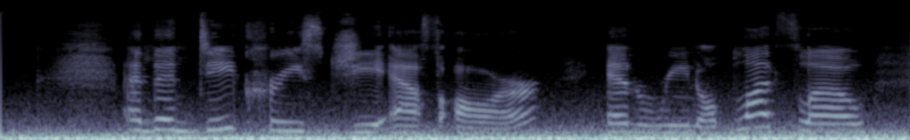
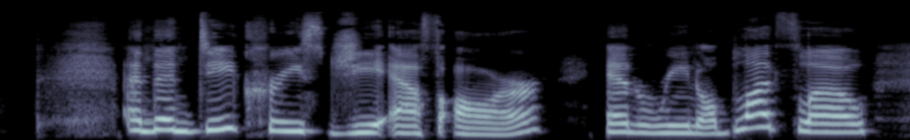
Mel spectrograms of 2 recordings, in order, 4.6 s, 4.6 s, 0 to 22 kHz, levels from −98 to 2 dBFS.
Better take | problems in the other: second | low rumble; loud; throughout; 6 dB below the speech

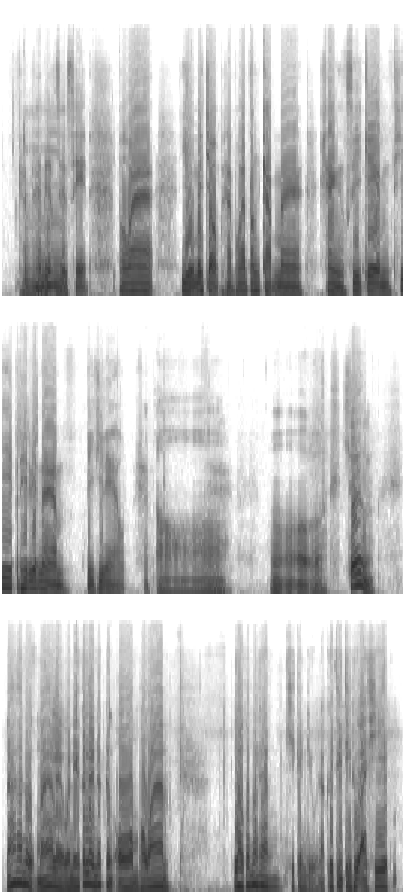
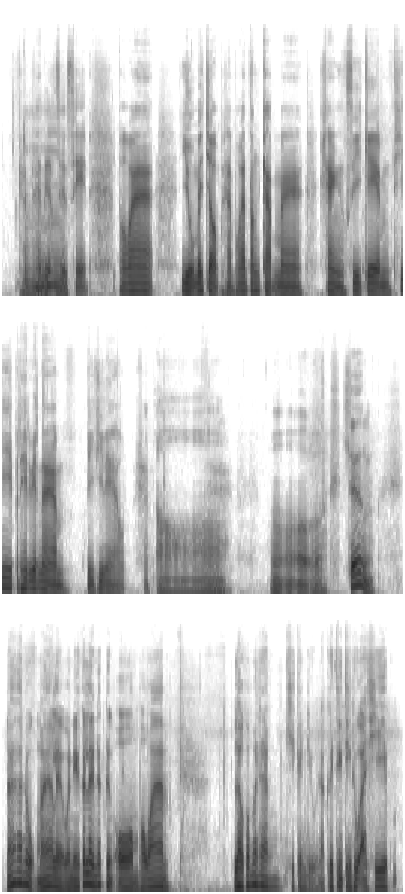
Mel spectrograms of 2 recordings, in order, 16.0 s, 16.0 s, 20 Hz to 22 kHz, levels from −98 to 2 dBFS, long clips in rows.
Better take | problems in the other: second | distortion; slight; 7% of the sound clipped

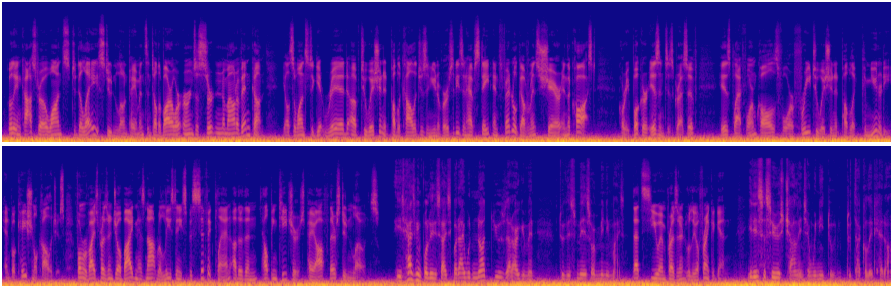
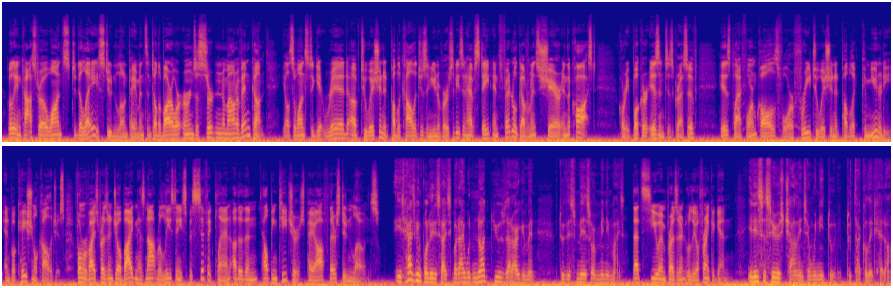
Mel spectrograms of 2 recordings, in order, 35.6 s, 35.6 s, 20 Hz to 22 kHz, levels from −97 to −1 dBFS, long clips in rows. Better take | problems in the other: second | low rumble; loud; throughout; 4 dB below the speech; faint in the second

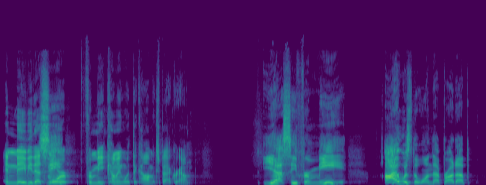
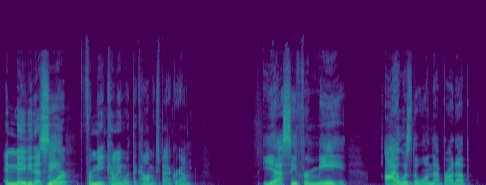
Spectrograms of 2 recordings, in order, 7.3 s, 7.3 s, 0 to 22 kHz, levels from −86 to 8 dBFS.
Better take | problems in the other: second | thin; very; fading below 350 Hz

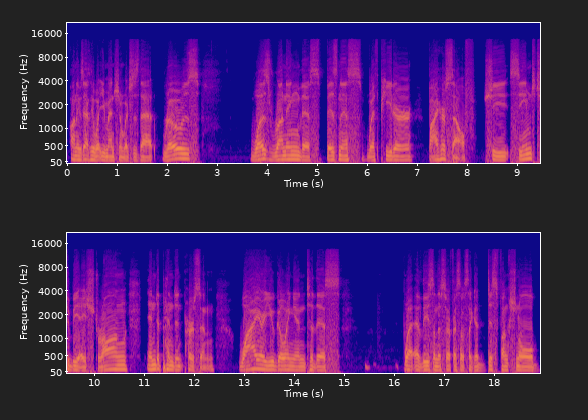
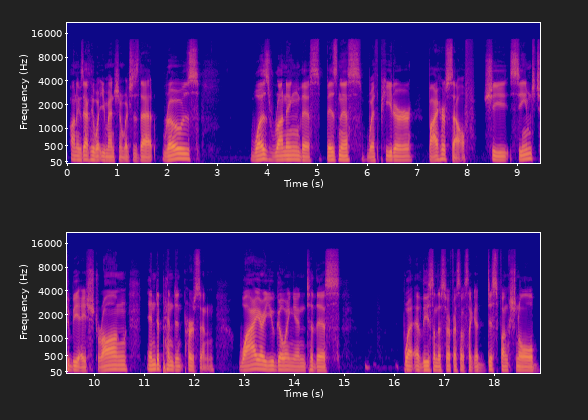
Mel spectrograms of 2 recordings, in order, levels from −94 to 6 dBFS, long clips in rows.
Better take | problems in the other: second | distortion; heavy; 6 dB below the speech

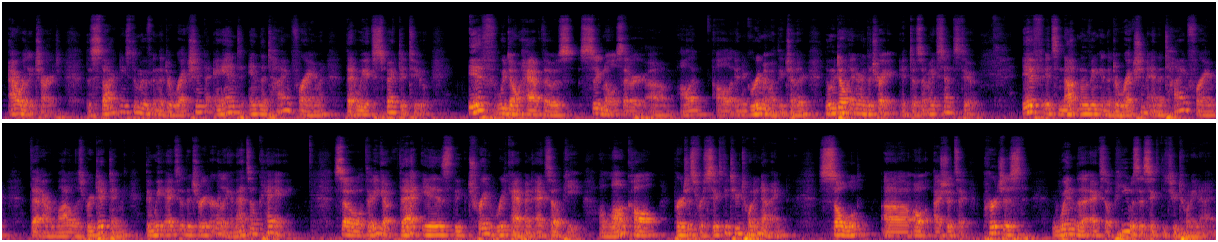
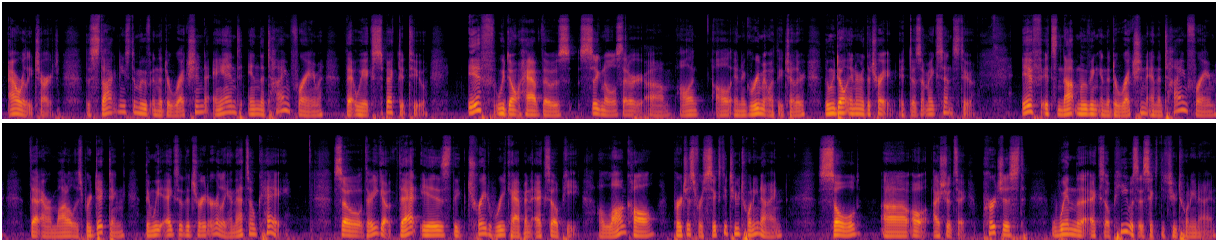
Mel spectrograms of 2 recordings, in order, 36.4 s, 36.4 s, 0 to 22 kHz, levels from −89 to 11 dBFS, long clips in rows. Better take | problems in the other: second | room echo; slight; dies away in 0.4 s // off-mic speech; far

